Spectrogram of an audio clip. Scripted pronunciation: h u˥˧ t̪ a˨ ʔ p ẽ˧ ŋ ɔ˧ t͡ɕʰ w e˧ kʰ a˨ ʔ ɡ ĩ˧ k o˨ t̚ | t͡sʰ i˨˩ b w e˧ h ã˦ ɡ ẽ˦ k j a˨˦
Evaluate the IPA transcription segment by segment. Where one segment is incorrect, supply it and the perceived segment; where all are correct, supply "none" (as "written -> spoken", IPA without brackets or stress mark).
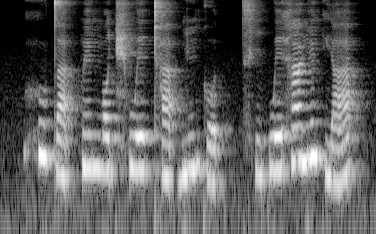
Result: b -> p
